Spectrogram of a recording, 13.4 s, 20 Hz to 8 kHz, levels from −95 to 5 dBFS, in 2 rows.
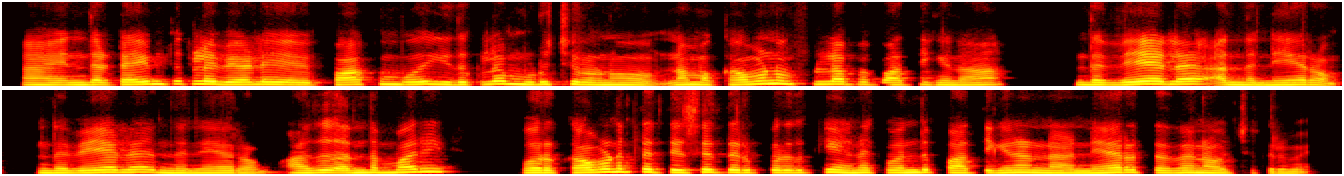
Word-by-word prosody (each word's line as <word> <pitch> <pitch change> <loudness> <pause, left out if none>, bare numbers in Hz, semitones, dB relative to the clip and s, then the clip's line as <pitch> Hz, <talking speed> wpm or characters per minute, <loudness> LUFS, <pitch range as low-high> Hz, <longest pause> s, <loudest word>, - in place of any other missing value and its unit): அ - - 0 0.2
இந்த 195 +1 +1
டையத்துக்குள்ளே 250 +3 +2
வேலைய 220 0 +2 0.3
பாக்கும்போது, 220 +1 +1
இதுக்குள்ளே 220 +5 0
முடிச்சுறணும், 205 -4 0 0.2
நம்ம 205 -1 +1
கவனம் 270 +5 +3
ஃபுல்லா 245 -2 +1
இப்போ 225 -1 -7
பாத்தீங்கன்னா, 195 -2 -2 0.5
இந்த 200 0 +2
வேலை, 245 0 +5 0.2
அந்த 195 -1 +1
நேரம். 195 0 -1 0.2
இந்த 190 0 0
வேலை, 230 +3 +1
இந்த 185 -2 0
நேரம். 180 -2 -4 0.2
அது 200 +3 +2
அந்த 210 +2 +1
மாரி, 260 +5 +2 0.5
ஒரு 210 - +4
கவனத்தை 260 +4 +3
திசை 220 +2 +2
திருப்புறதுக்கு 210 0 -1
எனக்கு 215 0 -2
வந்து 220 +2 +2
பாத்தீங்கன்னா 200 +2 0
"நான் 175 -1 -1
நேரத்தை 220 0 0
தான் 210 0 +1
நான் 190 - 0
வச்சுக்குருவேன்." 165 -1 -9
215 Hz, 155 wpm, -24 LUFS, 200-235 Hz, 0.5 s, வேலை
